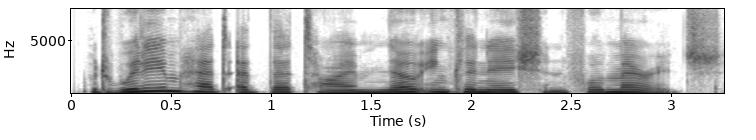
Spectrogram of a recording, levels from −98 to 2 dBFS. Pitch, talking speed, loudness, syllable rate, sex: 210 Hz, 185 wpm, -18 LUFS, 5.3 syllables/s, female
